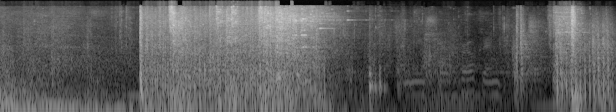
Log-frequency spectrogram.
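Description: Gunfire in the video game Apex Legends, loud broadband bursts and a sustained stretch of shooting followed by a few sharper shots, with talk present underneath.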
